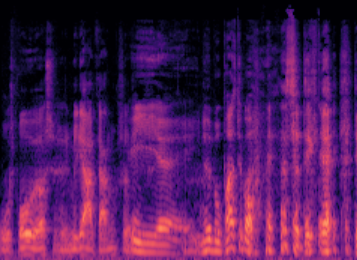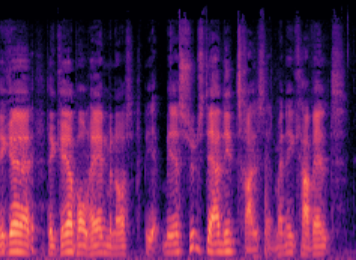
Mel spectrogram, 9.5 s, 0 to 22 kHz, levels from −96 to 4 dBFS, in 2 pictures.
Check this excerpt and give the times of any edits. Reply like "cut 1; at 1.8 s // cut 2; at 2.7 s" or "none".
cut 1; at 6.6 s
